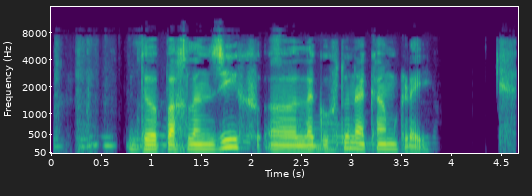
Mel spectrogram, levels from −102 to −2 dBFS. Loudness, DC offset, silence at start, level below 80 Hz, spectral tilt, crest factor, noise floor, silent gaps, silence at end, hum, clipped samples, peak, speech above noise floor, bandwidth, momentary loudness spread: -21 LUFS; under 0.1%; 0.05 s; -58 dBFS; -5 dB/octave; 22 dB; -42 dBFS; 3.91-4.46 s; 0 s; none; under 0.1%; 0 dBFS; 21 dB; 9 kHz; 20 LU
